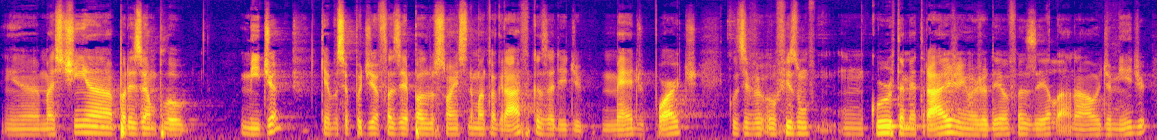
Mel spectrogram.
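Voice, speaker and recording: A young man with a Brazilian accent and a fairly low voice speaks informally, feeling his way through an account. His voice rings with long reverb in a big room. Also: fairly even intonation, moderate pace, a bit bright. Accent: Brazilian Portuguese. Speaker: exchange student giving a testimony. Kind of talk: informal spoken account at a public session. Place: council chamber. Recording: echoey hall with long reverb.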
